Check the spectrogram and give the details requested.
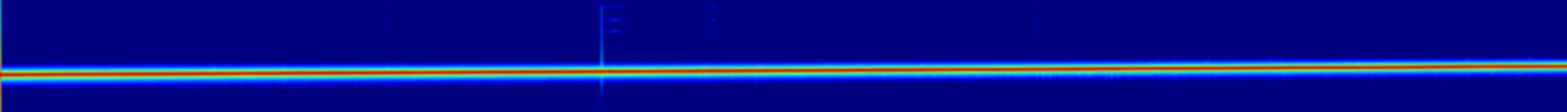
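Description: A steady pure tone slowly rising in pitch across the whole clip; a hearing test frequency sweep.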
